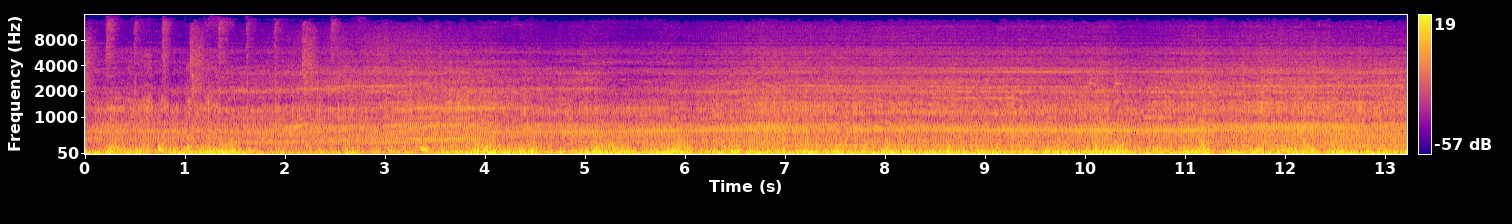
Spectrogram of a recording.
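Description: Yamaha sport motorcycle's engine pulling up a steep hill road, its pitch rising over the first few seconds and then holding steady at cruise. Heavy wind noise rushes over the microphone.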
